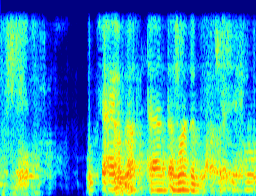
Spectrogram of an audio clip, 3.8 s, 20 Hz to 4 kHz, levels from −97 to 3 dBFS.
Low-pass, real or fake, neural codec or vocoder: 3.6 kHz; fake; codec, 16 kHz in and 24 kHz out, 0.6 kbps, FireRedTTS-2 codec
